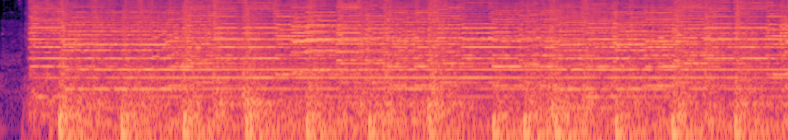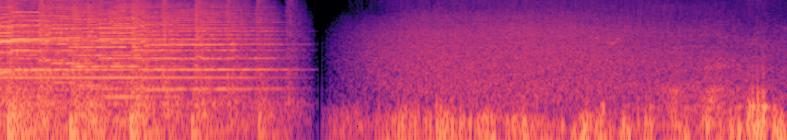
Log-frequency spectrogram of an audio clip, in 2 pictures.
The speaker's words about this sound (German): Ja, an den Wellen könnt ihr vielleicht hören. Wir sitzen am Meer. Wir sind heute in Bellix Galax.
